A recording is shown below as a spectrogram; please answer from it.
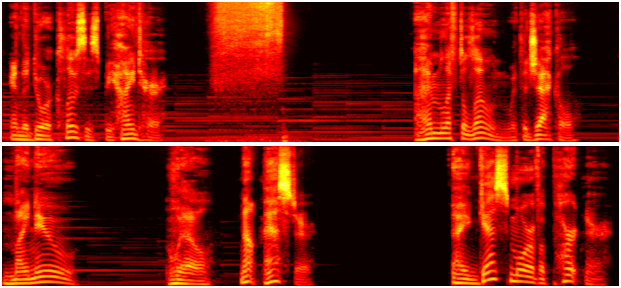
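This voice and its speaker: Guy playing a young student narrator, introspective n a bit hesitant, fairly low voice, music under it. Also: sing-song, slow, pauses often, exaggerated voice. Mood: brooding, subdued. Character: young human man, uneasy, stubborn student narrator. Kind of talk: first-person narration with acted dialogue.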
